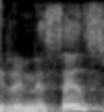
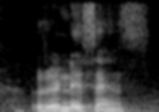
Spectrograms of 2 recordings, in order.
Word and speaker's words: Renaissance: पुनर्जागरण काल में यानी रिनेसेंस में, ओके, पुनर्जागरण काल में, पुनर्जागरण को इंग्लिश में बोलते हैं रिनेसेंस, कई लोग रेनेसा बोलते हैं, रेनेसा प्रोनाउंसिएशन गलत है, रिनेसेंस।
